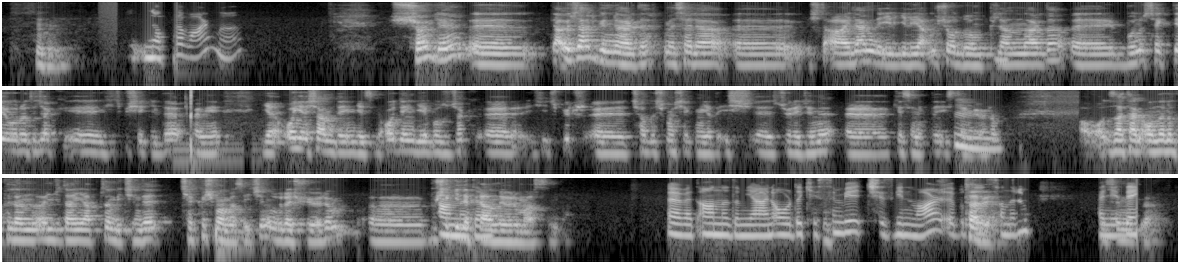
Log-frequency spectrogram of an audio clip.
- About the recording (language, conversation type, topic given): Turkish, podcast, İş-yaşam dengesini nasıl kuruyorsun?
- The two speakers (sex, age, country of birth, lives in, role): female, 30-34, Turkey, Spain, host; male, 35-39, Turkey, Germany, guest
- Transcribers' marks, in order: static; distorted speech; tapping; other background noise; mechanical hum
